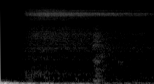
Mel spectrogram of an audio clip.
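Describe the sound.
One deep breath drawn in during a guided breathing exercise, a soft, airy, snuffling inhale that fades gradually, faint and alone with no talk.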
